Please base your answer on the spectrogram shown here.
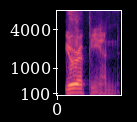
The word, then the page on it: European: American English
